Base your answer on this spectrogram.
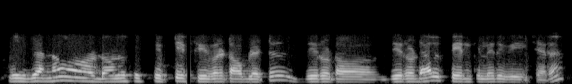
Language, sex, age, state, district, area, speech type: Telugu, male, 30-45, Telangana, Peddapalli, rural, conversation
